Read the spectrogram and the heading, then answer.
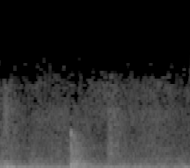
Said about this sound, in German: Ich muss mal einen Stuhl wegstellen.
